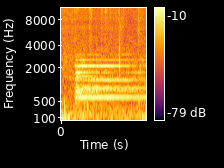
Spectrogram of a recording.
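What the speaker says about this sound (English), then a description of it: "As bells tolled, the procession slowed" Church bells tolling at St. Mary's church during a street procession, a sustained bright ringing tone with overtones that swells in after a moment and hangs steadily over low outdoor rumble, moderately distant.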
